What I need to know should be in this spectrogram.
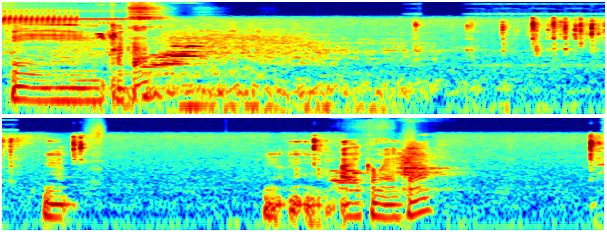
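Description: Soft electronic chimes and clicks sound as a menu opens and pages turn.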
